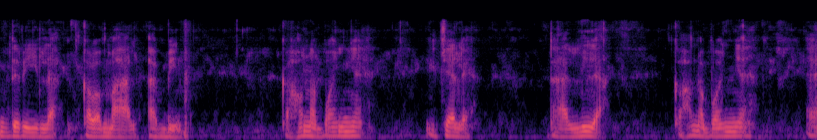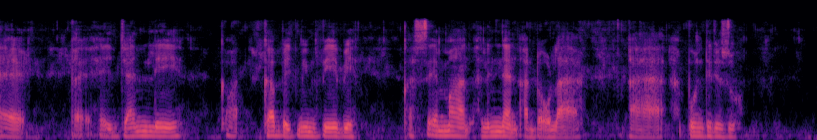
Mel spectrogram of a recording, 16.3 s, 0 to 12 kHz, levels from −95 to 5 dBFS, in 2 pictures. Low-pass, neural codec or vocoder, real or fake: 7.2 kHz; codec, 16 kHz, 4.8 kbps, FACodec; fake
